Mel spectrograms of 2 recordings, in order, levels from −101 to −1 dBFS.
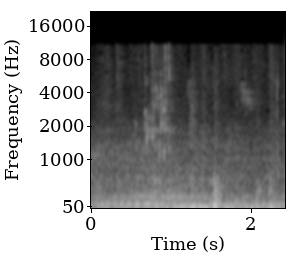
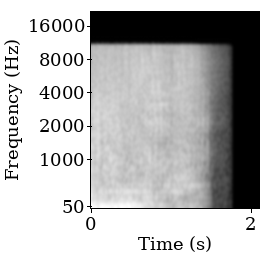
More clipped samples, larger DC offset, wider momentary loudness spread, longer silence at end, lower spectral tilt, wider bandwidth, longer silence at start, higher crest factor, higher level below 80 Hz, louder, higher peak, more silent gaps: second, under 0.1% vs 10%; neither; second, 6 LU vs 9 LU; second, 0 s vs 0.6 s; first, -5.5 dB/octave vs -2 dB/octave; about the same, 11.5 kHz vs 11 kHz; about the same, 0 s vs 0 s; first, 16 dB vs 4 dB; second, -36 dBFS vs -12 dBFS; second, -37 LUFS vs -2 LUFS; second, -18 dBFS vs 0 dBFS; neither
